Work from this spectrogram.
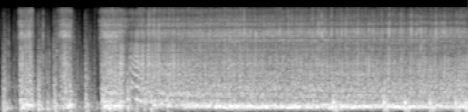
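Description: A large inflated orange latex balloon, hollow and air-filled and resting on a wooden table, is tapped and scratched with long nails from both hands. A few quick, separated taps in the first second give way to a steady, dense scratching rustle over a low, hollow resonance.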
